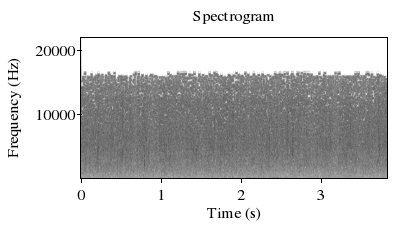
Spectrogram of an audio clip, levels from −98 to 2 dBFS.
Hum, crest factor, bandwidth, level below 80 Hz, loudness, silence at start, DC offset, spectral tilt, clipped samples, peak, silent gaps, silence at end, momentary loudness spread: none; 22 dB; 17 kHz; -62 dBFS; -25 LUFS; 0 s; under 0.1%; 3 dB/octave; under 0.1%; -6 dBFS; none; 0 s; 1 LU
